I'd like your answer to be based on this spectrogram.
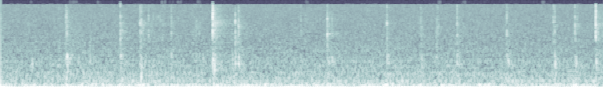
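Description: Typing on a computer keyboard: quick, light key clicks in an uneven run close by, over a steady low hum.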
